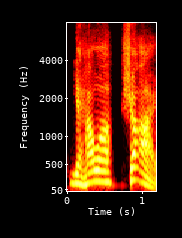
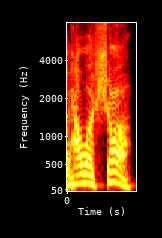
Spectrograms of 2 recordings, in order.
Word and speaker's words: Yahawahashai: It's just Yahawahashai. It's just there's an Yahawahashai. Okay, yeah. Yahawahashai. There's a sha, right? The ah. We weren't pronouncing the second.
